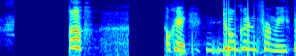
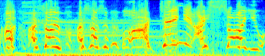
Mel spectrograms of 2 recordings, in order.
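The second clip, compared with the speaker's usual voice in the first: loud, high excited shouts; excited yelling; 6 semitones higher, 7 dB louder, faster than usual. Real, not acted. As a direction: yell it as you spot them. Spotting enemy in game.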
